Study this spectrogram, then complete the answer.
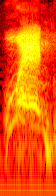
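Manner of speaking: high, loud "weng" blare; siren wail. Retold or imitated. Pastor mimicking the siren that broke into his recording, high siren wail. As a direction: imitate a siren suddenly going off. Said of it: "bunyi sirine ya".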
